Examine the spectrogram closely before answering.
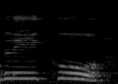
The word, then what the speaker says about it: público: mais intensa dessa palavra para saber qual é a sílaba mais forte da palavra público Basta apenas pronunciar lentamente essa palavra como se estivesse chamando alguém público percebo que a sílaba que mais demora a ser pronunciada é por puto público portanto por é a sílaba tônica é a sílaba intensa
